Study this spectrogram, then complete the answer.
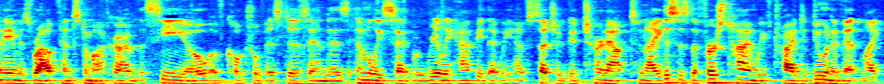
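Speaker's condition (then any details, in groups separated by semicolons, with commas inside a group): No condition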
